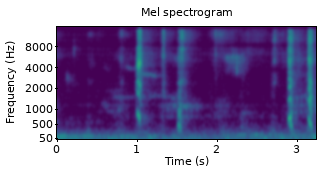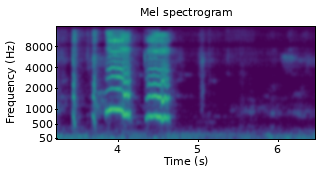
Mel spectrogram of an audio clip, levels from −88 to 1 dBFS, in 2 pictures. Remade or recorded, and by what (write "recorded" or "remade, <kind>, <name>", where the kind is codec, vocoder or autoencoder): remade, autoencoder, DAC-VAE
